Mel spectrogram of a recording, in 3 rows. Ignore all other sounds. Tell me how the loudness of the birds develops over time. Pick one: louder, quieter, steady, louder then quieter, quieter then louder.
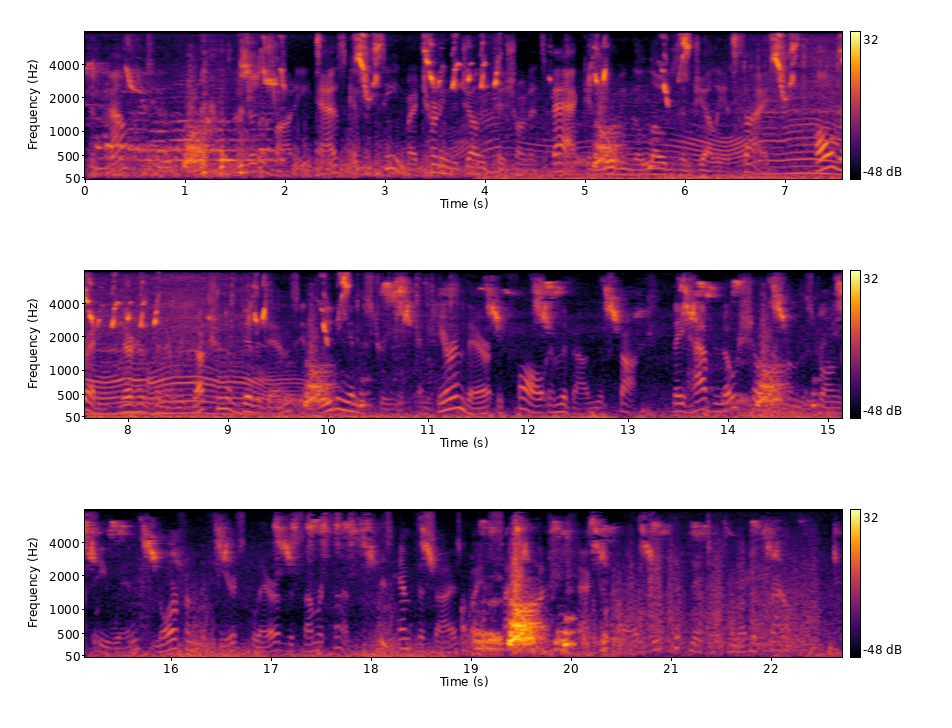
quieter.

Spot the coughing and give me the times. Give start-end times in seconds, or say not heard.
1.1-1.8.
